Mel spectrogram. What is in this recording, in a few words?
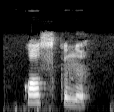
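"колскыны", Komi, female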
